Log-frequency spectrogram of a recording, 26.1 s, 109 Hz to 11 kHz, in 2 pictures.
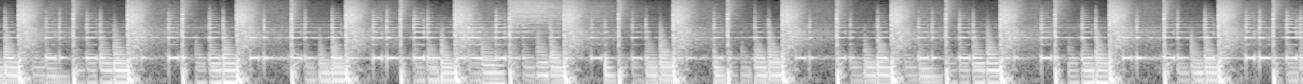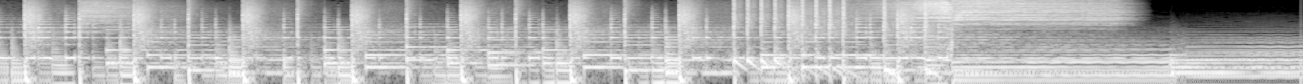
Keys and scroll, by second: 1.1 space.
